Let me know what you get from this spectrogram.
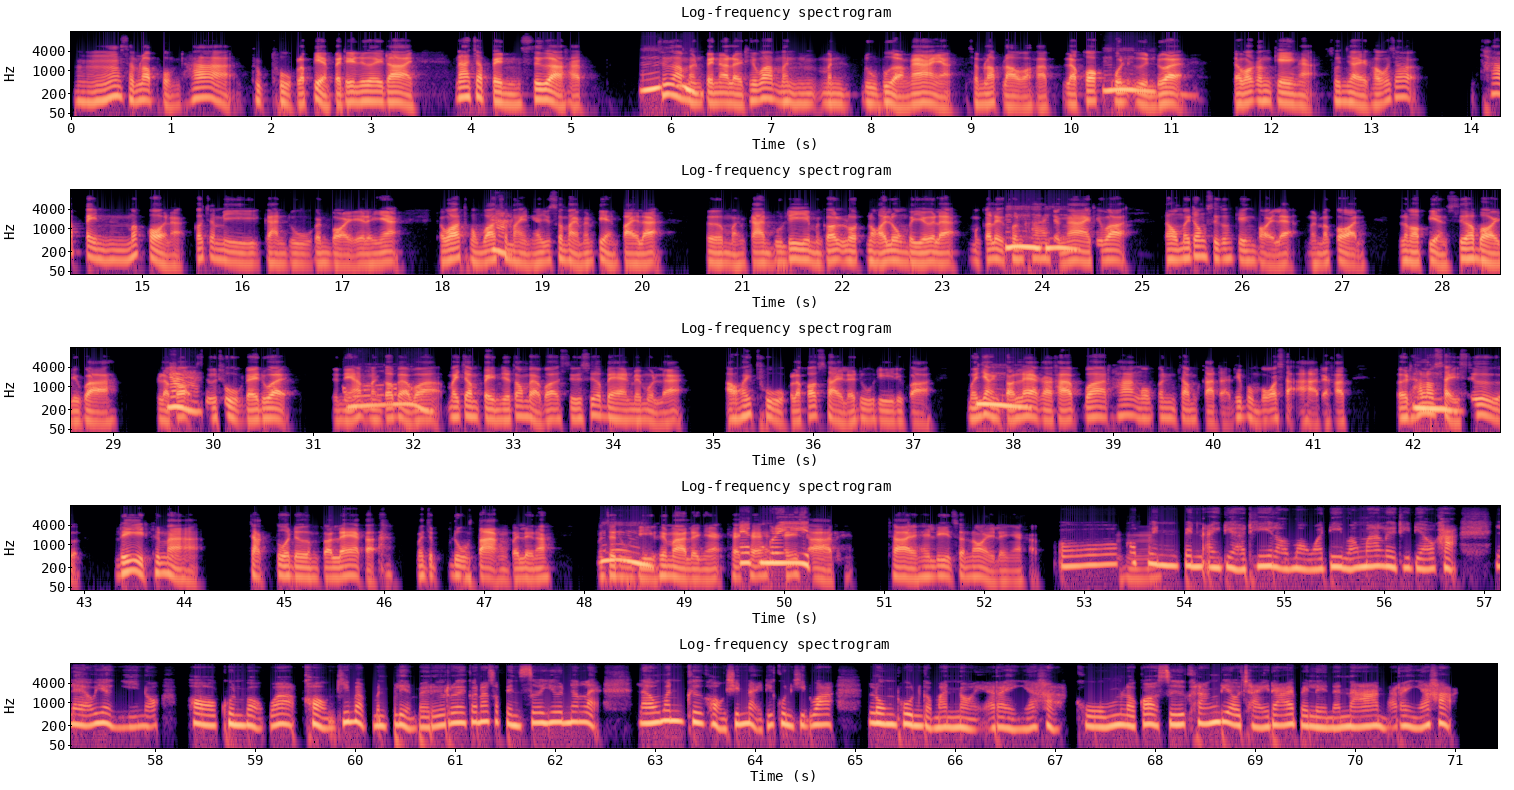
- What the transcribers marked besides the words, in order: "เรื่อย" said as "เดื้อย"; chuckle
- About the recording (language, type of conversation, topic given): Thai, podcast, ถ้าต้องแต่งตัวด้วยงบจำกัด คุณมีเทคนิคอะไรแนะนำบ้าง?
